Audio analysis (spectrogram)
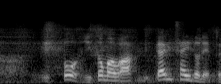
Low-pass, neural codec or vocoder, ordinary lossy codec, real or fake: none; codec, 16 kHz, about 1 kbps, DyCAST, with the encoder's durations; none; fake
